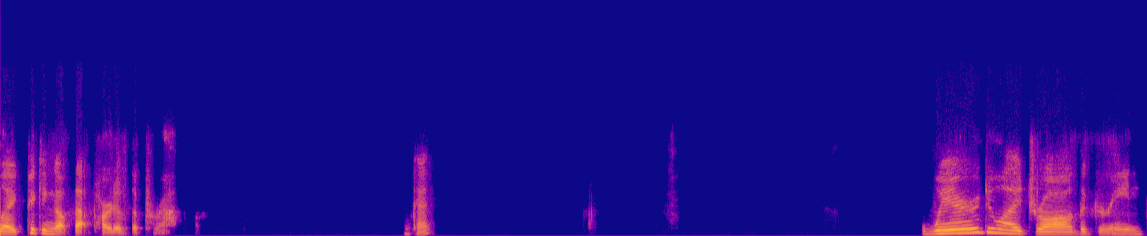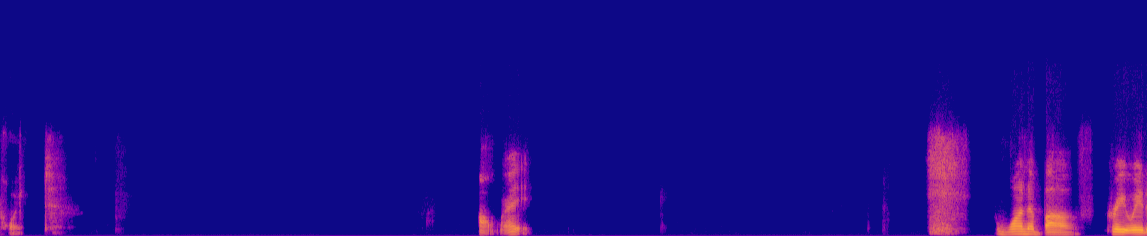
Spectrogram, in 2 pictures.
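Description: A woman speaks calmly through a microphone, in short bursts with pauses.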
